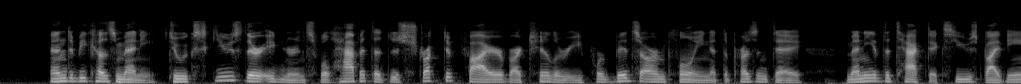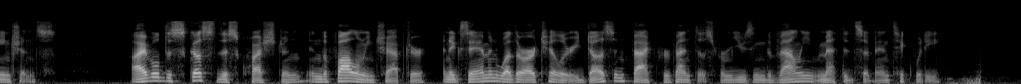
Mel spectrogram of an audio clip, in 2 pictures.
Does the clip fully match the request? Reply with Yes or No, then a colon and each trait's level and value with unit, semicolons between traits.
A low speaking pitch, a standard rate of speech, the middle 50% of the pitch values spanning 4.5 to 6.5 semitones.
Yes: low, 115 Hz; average, 165 wpm; average, 5.0 semitones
